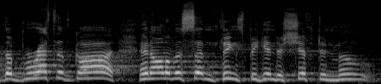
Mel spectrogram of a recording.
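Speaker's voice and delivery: preacher's climactic appeal about the breath of God; impassioned preaching. Acted. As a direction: preach it with rising fire. Preaching at full force.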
